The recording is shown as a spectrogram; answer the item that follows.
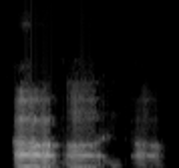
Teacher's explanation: Then we've got the ah vowel, trap. So in a Scots accent, trap, bath, and palm all have the same sound for that.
